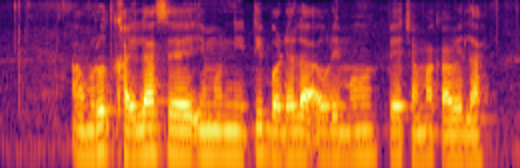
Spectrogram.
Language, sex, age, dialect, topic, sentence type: Bhojpuri, male, <18, Northern, agriculture, statement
